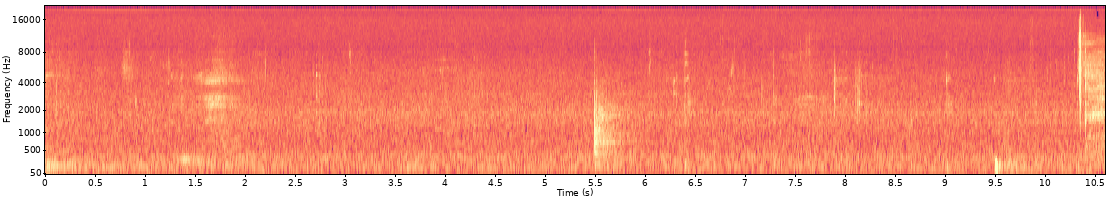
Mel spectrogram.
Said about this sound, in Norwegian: Jeg skal ta litt av det vannet.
